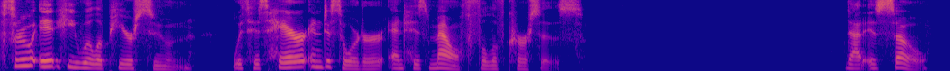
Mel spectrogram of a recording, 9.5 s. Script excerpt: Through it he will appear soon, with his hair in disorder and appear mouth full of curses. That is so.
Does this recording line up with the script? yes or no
no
